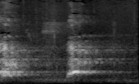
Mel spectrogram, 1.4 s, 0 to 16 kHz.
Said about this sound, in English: Man, we're picking up all kinds of noise today. You got dogs in the back barking at me. I'm glad they're behind a big, about 6-foot privacy fence.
